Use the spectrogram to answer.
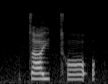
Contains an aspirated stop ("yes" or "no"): yes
